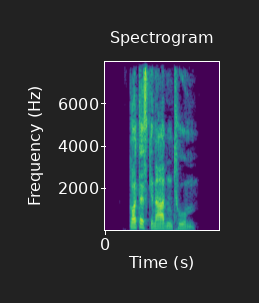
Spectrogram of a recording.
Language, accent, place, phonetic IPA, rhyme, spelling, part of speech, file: German, Germany, Berlin, [ˌɡɔtəsˈɡnaːdn̩tuːm], -aːdn̩tuːm, Gottesgnadentum, noun, De-Gottesgnadentum.ogg
- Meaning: divine right of kings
